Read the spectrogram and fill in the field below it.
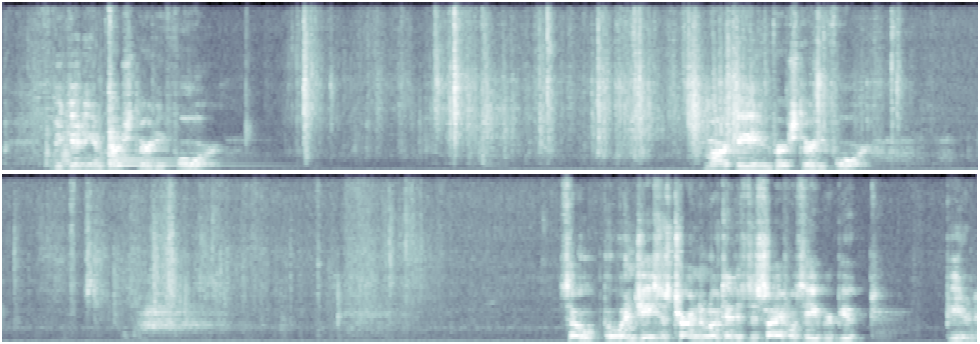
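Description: An elderly man reads aloud slowly and calmly, close by.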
